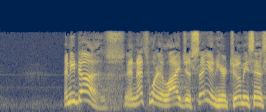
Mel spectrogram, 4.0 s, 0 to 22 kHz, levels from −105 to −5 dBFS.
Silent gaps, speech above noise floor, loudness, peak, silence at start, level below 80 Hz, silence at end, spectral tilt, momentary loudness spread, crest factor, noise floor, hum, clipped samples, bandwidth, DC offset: none; 38 dB; -18 LUFS; -2 dBFS; 0.95 s; -64 dBFS; 0 s; -2 dB/octave; 5 LU; 18 dB; -57 dBFS; none; under 0.1%; 8.2 kHz; under 0.1%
